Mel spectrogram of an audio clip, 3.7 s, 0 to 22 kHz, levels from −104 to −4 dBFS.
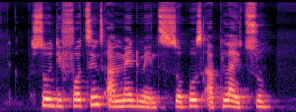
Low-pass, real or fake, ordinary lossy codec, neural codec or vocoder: none; real; none; none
